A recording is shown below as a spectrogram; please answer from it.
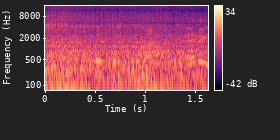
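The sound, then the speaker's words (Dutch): A paramotor's propeller engine runs steadily, a continuous rough drone with a strong low hum that stays at an even, loud level throughout without pauses. “Je pakt de paramotor, die doe je op je rug. En dan start je hem. En je houdt gas. En door de propeller krijg je een soort stuwkracht”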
